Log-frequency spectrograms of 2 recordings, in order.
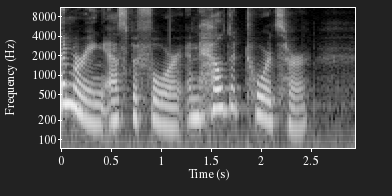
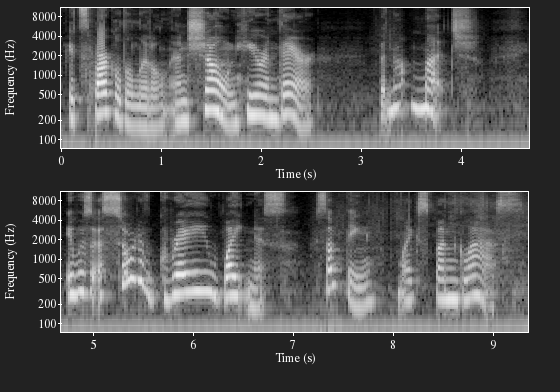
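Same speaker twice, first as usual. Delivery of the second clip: ordinary delivery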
